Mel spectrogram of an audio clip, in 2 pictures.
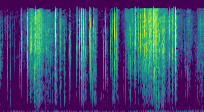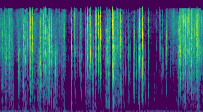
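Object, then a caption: Foam bead clay block. A palm-sized, solid red foam-bead clay (floam) block is held in both hands while fingertips press, squeeze and rub it. Dense, crunchy beaded crackles and crinkles pop in quick, bright bursts with almost no low end, each dying away instantly.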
